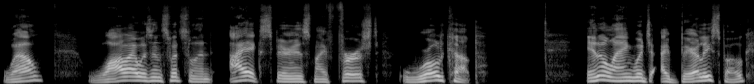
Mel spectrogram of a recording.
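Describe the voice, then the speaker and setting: A man in his sixties from the United States hosting his own podcast, reading reflective narration in an earnest, measured way. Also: mid-range voice, no room sound, clean studio sound. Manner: earnest, measured, reads from a script. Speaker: podcast host.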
